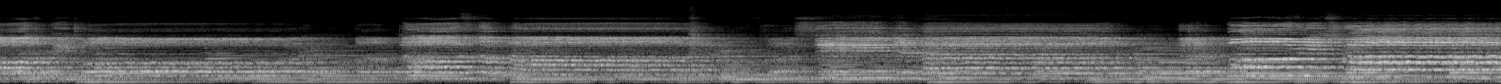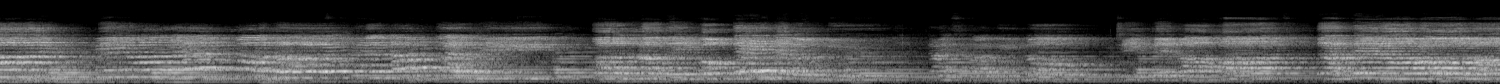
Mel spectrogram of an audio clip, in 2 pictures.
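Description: Tenor voices singing a ballad in long held notes with vibrato, backed by a choir and a string ensemble.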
